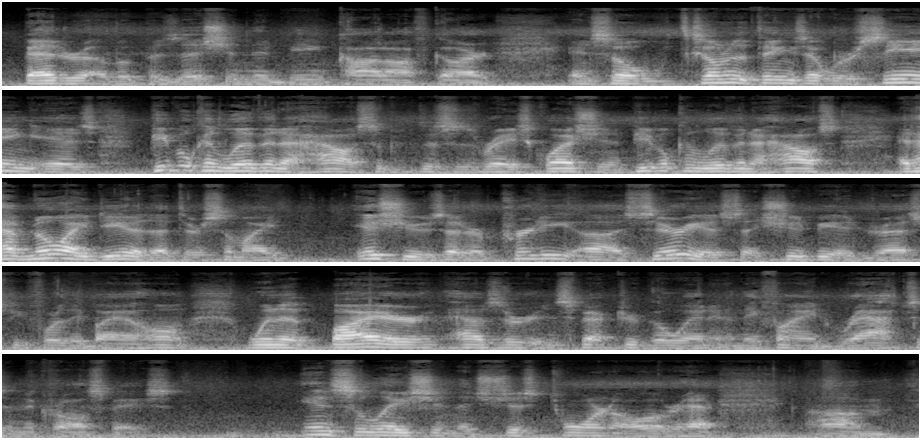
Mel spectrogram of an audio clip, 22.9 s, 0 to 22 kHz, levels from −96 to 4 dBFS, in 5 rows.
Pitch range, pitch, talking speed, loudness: 115-135 Hz, 125 Hz, 210 wpm, -19 LUFS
